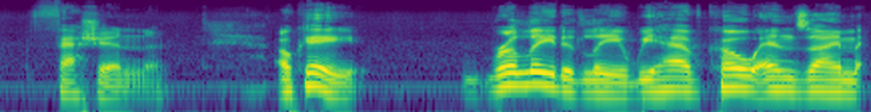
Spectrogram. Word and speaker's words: coenzyme: want to pronounce it senzyme, or senzyme, but it says it is pronounced coenzyme. Coenzyme. So, yeah, the spelling is similar at the beginning, but it is the word co plus enzyme.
